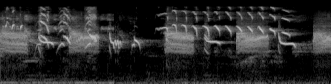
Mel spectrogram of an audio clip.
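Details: White-rumped shama song for stimulating caged birds at morning dew exposure: loud rasping, buzzy bursts interleaved with short looping whistles, delivered in quick repeated phrases with brief gaps.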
